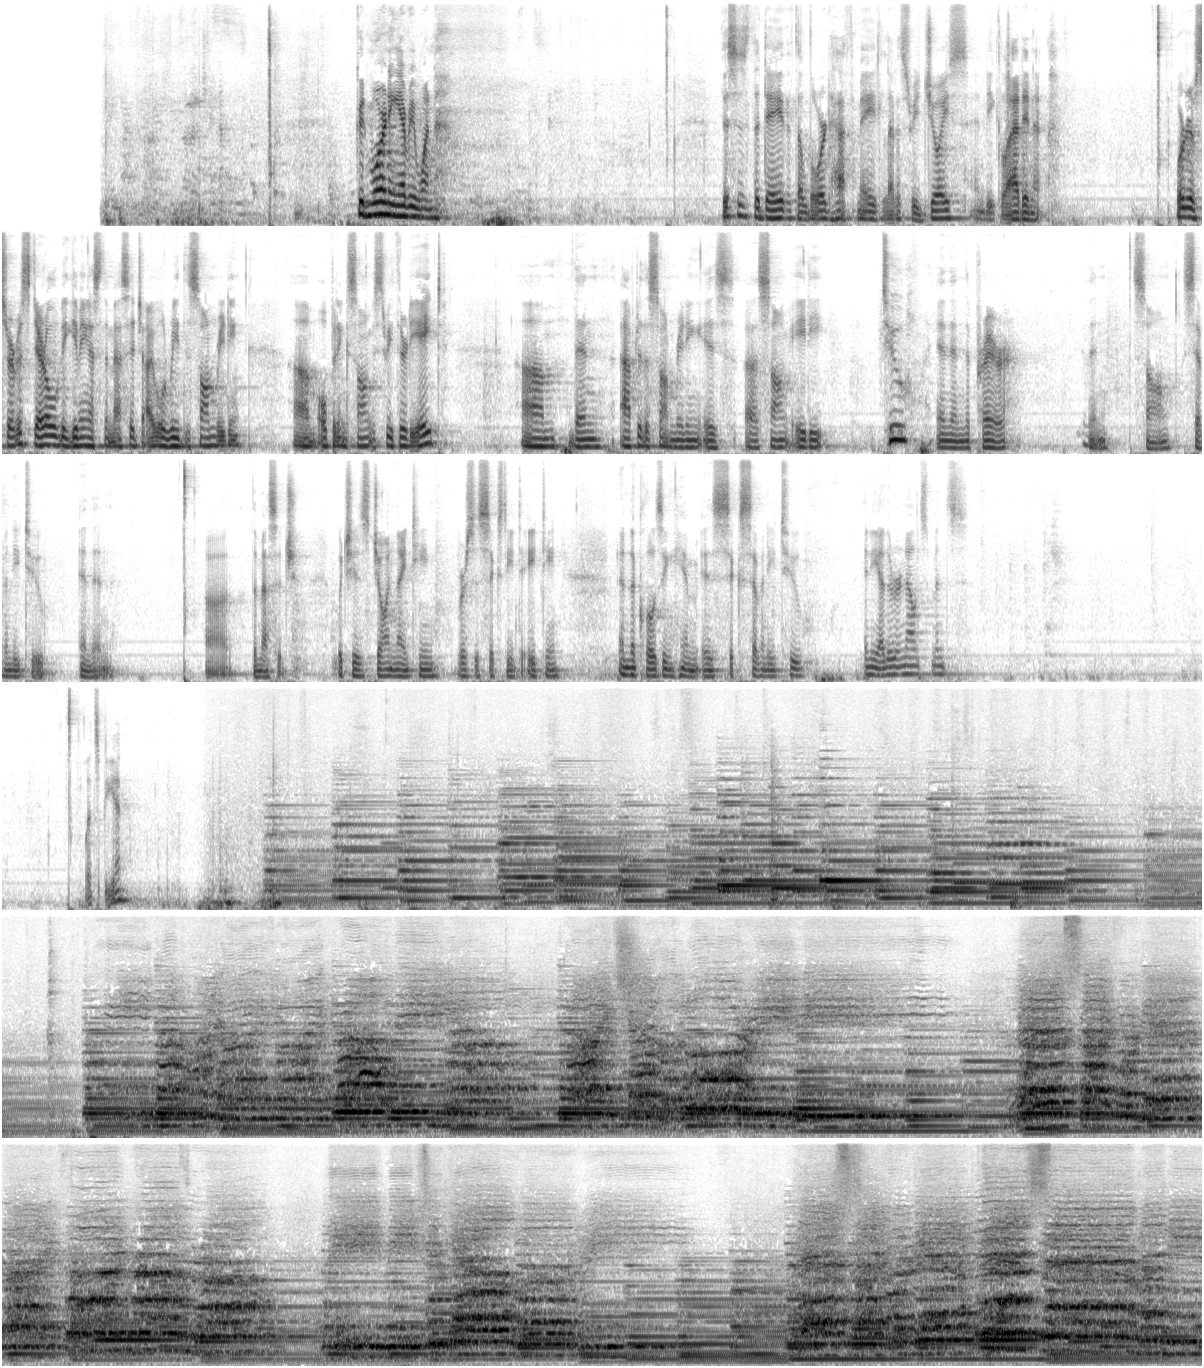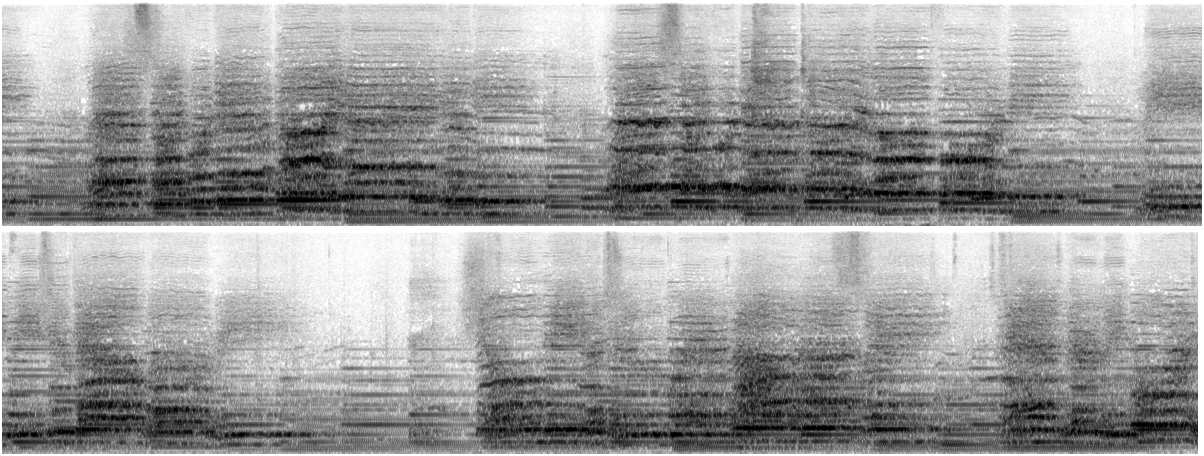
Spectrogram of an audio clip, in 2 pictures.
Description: Service Type: Easter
